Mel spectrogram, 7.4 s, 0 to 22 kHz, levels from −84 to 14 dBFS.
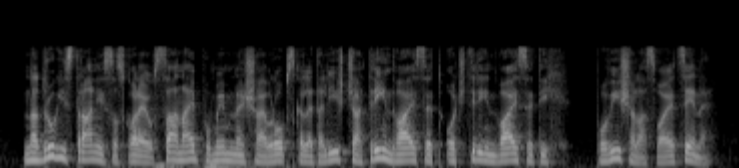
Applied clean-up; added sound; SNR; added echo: none; none; none; none.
